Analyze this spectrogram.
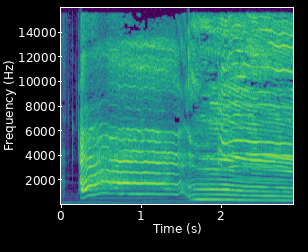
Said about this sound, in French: avec des cris de peur, ils en ressortirent aussitôt. Oh loup, il y a des loups partout.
